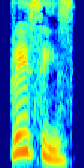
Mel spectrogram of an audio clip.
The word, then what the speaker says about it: précis: Précis. The word précis, pronounced précis, is a noun derived from the French word préciser, which means to specify or to make clear.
